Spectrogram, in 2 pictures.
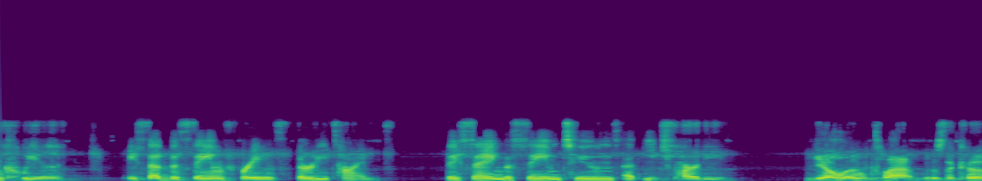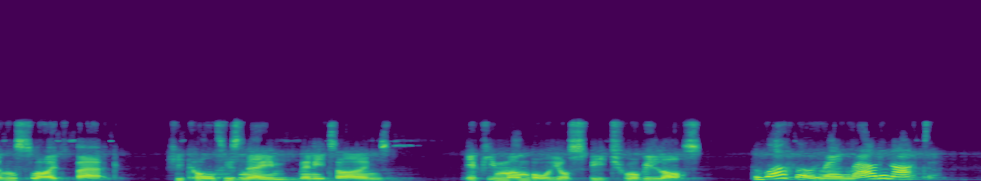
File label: Street microphone sample; Anker Soundcore Liberty 4 NC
